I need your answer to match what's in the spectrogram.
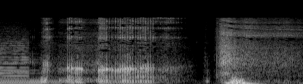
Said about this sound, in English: That's a listener to another radio station. Is that familiar? A familiar sound. It certainly is to me. Good grief. Snoring.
